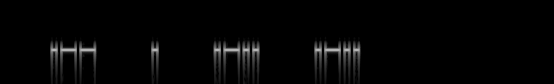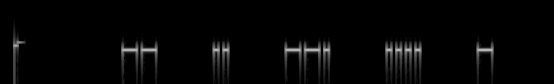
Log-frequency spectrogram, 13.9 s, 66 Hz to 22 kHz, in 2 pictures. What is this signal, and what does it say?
Morse code, heard as a keyed tone, about 20 wpm, spaced as for 9 wpm, 700 Hz. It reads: WELL MIGHT
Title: 4x Character Spacing - Top 300 Words - 20wpm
